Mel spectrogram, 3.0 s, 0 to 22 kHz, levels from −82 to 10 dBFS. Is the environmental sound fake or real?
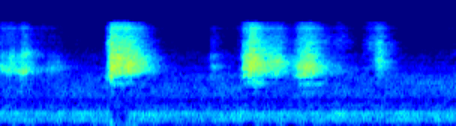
fake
